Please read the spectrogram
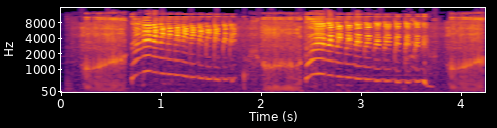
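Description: Cartoon-style snoring: a raspy snort followed by a long, falling, fluttery whistle, heard twice, with a third snort starting at the very end.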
